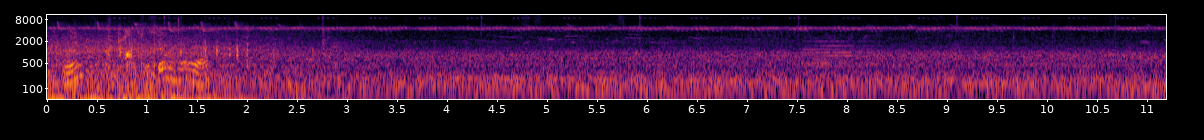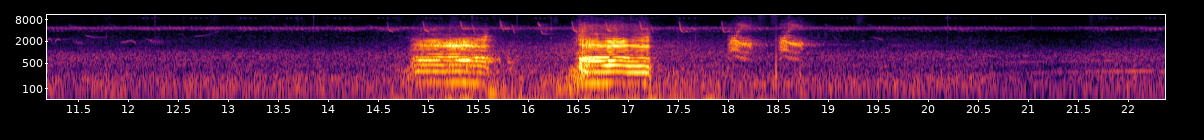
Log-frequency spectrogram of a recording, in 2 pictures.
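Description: Lambs bleating: two loud calls about a second apart, the second with a quavering, wavering pitch, then two short fainter calls. A steady high insect trill runs underneath.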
